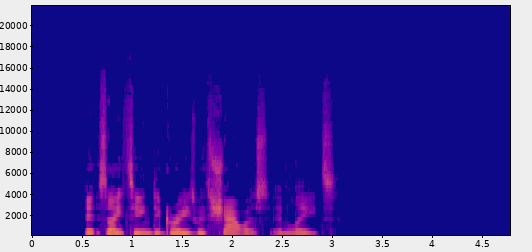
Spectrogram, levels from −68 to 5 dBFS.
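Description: There are no technical faults to describe in this speech recording.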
